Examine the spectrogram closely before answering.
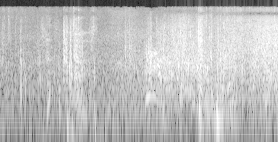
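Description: A body splashes into water.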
